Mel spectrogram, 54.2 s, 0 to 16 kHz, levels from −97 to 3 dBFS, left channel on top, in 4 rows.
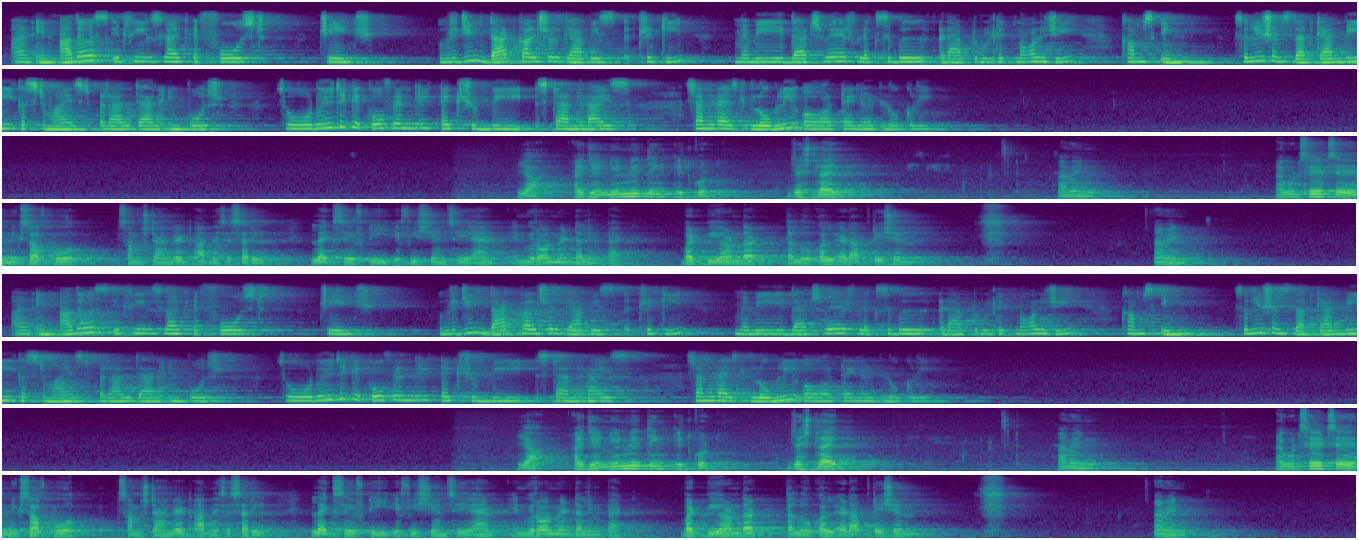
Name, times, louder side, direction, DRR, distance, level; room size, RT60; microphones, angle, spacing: voice 1, 0.1-2.6 3.2-3.7 4.4-6.1 6.4-6.9 7.3-10.7 11.2-12.1 12.3-15.8 16.4-19.8 20.4-22.9, left 2 dB, 50° left, 10 dB, 1.1 m, -24 dB
voice 2, 32.8-34.4 34.9-35.5 37.7-38.1 39.8-41.4 41.8-43.3 43.7-46.8 47.4-48.2 48.5-49.8 50.5-50.7 52.2-52.5, right 1 dB, 20° right, 9 dB, 1.2 m, -26 dB
28.0 x 13.0 x 8.1 m, 1.4 s
head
